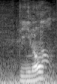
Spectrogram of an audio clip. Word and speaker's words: Dinant: place called Dinant, or Dinant, or Dinant. Dinant. Silent T at the end, guys.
